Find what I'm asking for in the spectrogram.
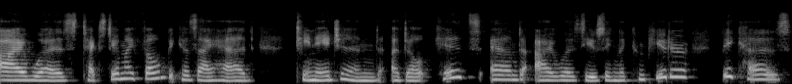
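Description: Speaking at a fairly slow pace, a woman with a medium-pitched, somewhat breathy voice makes very wide pitch swings. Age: 60s. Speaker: caregiver turned aging advocate. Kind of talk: interview. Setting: video call. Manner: animated.

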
